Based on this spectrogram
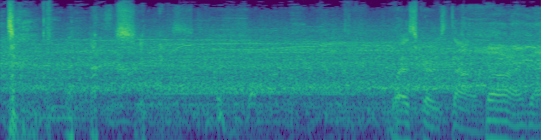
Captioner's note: laughs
